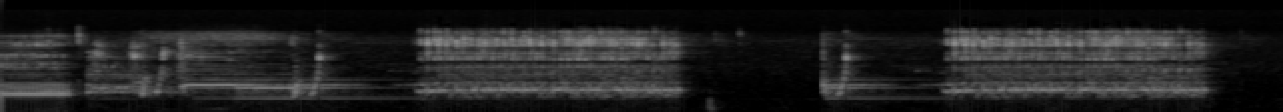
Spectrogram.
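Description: Two long, loud, droning belches with music in the background; burping.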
